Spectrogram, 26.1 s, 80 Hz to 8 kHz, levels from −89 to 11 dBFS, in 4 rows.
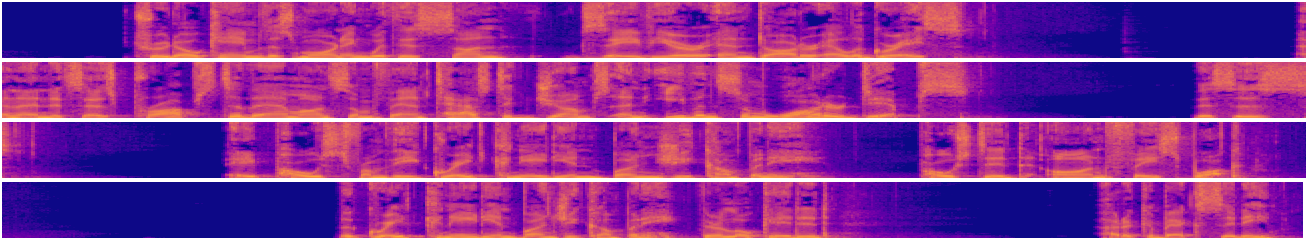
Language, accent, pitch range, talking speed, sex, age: English, American, 100-145 Hz, 120 wpm, male, 60-79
